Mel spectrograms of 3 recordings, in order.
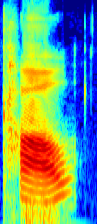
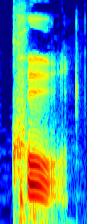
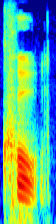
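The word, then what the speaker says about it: כֹּל: It means all, and it's not pronounced Qal, but kol. It has a o sound, even though it has a kametz here.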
